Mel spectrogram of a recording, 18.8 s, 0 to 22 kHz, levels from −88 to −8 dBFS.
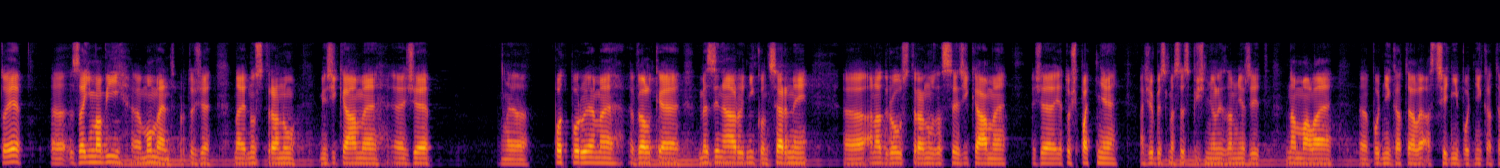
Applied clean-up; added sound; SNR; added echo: neural mask model RNNoise.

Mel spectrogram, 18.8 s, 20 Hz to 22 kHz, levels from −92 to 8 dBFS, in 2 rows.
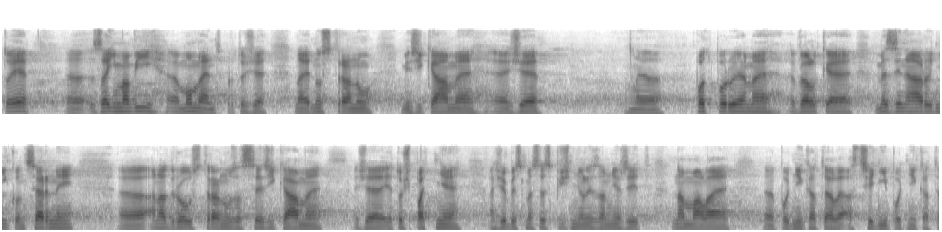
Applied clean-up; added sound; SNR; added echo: none; none; none; none.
